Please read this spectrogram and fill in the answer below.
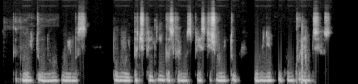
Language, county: Lithuanian, Marijampolė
